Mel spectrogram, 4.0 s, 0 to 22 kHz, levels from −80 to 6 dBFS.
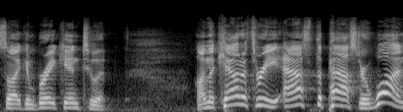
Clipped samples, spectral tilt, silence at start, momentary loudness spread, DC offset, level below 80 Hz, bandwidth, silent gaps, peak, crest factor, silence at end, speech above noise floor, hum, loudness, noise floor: under 0.1%; -3 dB/octave; 0 s; 7 LU; under 0.1%; -52 dBFS; 12 kHz; none; -2 dBFS; 14 dB; 0 s; 28 dB; none; -15 LUFS; -44 dBFS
